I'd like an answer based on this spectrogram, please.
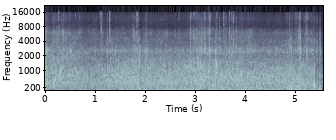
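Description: Water churning and rushing around a camera plunged into a water slide's splash pool: a steady, muffled wash that drops away just before the end.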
